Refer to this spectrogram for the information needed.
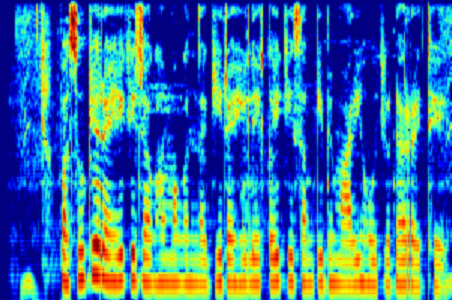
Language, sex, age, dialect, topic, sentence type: Chhattisgarhi, female, 18-24, Eastern, agriculture, statement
